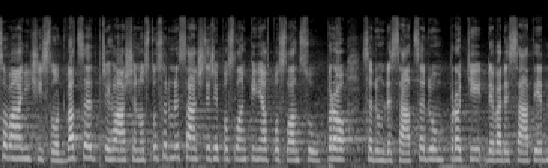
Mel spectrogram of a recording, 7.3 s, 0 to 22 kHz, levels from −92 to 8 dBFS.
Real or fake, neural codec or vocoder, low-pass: fake; vocoder, 48 kHz, 128 mel bands, Vocos; 14.4 kHz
